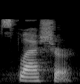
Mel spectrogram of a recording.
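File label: "splasher", English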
